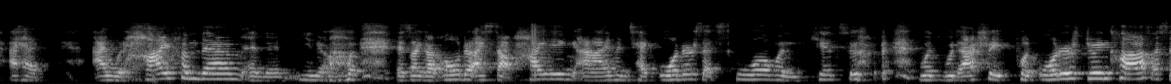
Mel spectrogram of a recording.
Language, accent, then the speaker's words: English; United States; now in Singapore; well, I know I'm Vietnamese American, but, but I guess being Vietnamese is make up such a huge part of me. I would say I'm Vietnamese.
